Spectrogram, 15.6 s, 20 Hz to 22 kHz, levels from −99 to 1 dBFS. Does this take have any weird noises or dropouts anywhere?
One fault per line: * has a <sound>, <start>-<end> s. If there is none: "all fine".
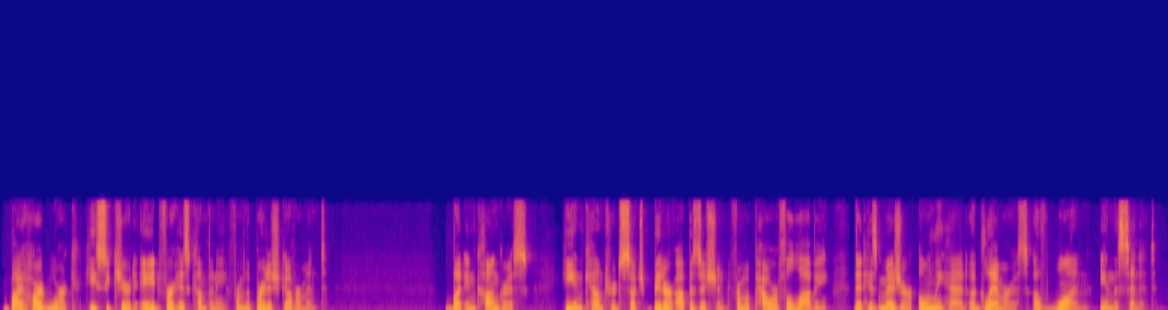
all fine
